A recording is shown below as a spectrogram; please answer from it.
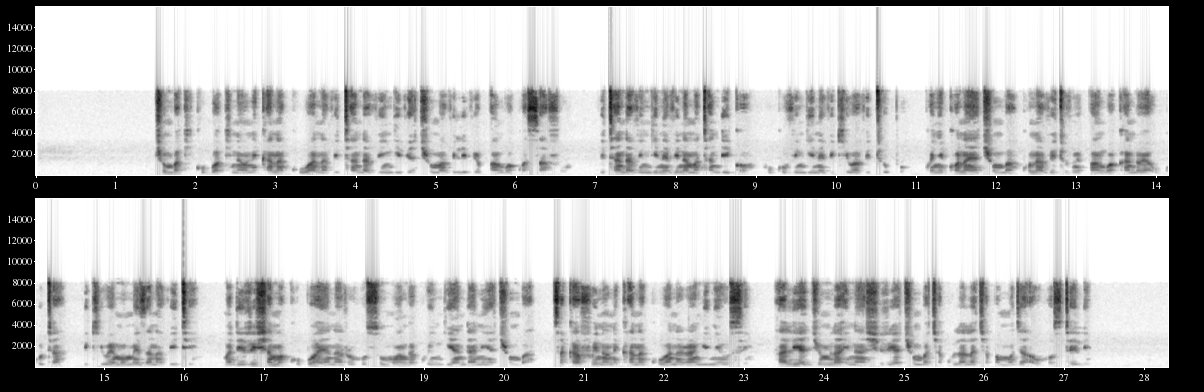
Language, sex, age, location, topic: Swahili, male, 18-24, Nairobi, education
